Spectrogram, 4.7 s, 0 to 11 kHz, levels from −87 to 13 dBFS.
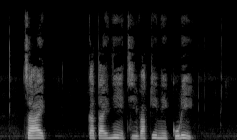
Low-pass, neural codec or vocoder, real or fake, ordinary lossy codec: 9.9 kHz; none; real; AAC, 48 kbps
